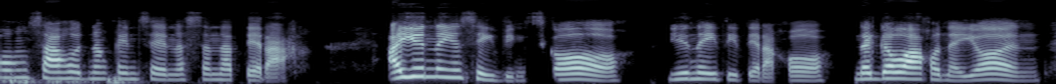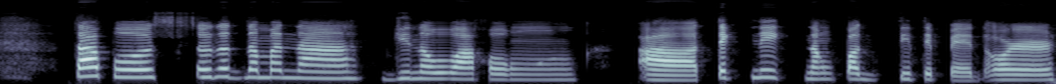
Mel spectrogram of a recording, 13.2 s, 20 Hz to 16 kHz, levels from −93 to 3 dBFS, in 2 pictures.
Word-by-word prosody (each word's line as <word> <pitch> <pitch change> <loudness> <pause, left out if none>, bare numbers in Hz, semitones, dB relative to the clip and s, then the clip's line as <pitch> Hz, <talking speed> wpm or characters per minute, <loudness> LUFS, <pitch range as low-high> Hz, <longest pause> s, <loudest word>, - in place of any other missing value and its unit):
akong 160 0 -4
sahod 275 -1 +2
ng 260 0 -8
kinsenas 230 -3 -9
na 230 -1 -7
natira, - - -4 0.7
ayun 360 +3 +8
na 345 - +1
'yong 320 - -5
savings 190 -7 -8
ko. 230 -5 +2 0.3
'Yon 260 +2 -6
na 260 - -1
yung 245 - -5
ititira 210 -5 -8
ko, 190 0 -5 0.2
nagawa 255 0 +5
ko 235 - -4
na 190 - -6
'yon. 210 -4 -1 0.6
Tapos 335 -3 +6 0.2
sunod 335 -1 -1
naman 320 -1 -1
na 280 -1 +2 0.2
ginawa 265 -1 -1
kong, 225 -1 -11 0.4
ah, 210 -2 +6
technique 320 0 -3
ng 250 0 -2
pagtitipid 235 -6 -6
or 225 0 0
245 Hz, 140 wpm, -22 LUFS, 220-275 Hz, 0.7 s, ayun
